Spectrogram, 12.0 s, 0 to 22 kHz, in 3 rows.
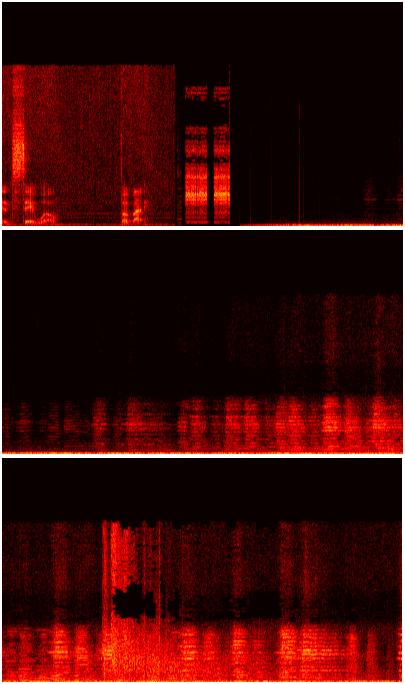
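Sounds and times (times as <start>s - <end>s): deep blast rumble: 2.4s - 12.0s.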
